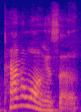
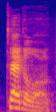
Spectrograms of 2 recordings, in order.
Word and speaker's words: Tagalog: Is it Tagalog or Tagalong? Tagalong Tagalog. Tagalong is a name of a Girl Scout cookie. But Tagalog. he's having this conversation in Tagalog.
